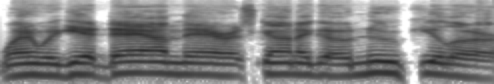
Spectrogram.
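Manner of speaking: put-on, fake American accent. Quoting an American officer from a past job: put-on American accent. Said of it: "I don't know what accent that was supposed to be".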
